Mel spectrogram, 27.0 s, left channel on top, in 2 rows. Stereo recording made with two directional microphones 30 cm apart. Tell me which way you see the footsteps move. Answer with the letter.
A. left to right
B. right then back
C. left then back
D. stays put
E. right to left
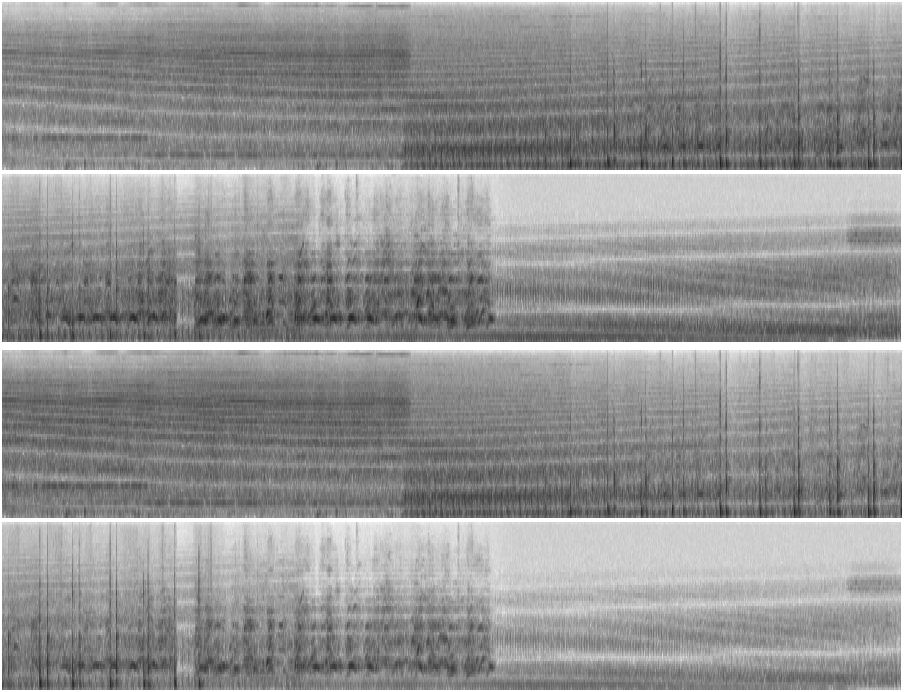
A.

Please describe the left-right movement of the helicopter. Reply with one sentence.
In this clip you hear the helicopter go from the right side to the left.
